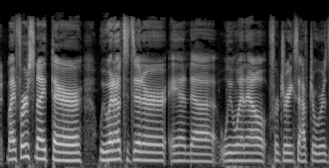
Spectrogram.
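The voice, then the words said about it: Sounds a little sick. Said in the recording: “why she sounds a little sick, you guys ... you can hear it.”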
